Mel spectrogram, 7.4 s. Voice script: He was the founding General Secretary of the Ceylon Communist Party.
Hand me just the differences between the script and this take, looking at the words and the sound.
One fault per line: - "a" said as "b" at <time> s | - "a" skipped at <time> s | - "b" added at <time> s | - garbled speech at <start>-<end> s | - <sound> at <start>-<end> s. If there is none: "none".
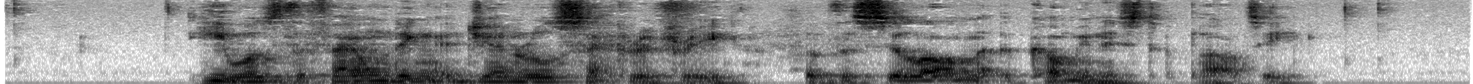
none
